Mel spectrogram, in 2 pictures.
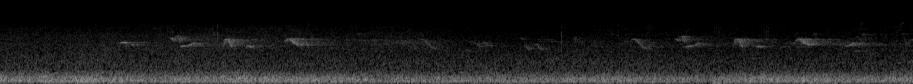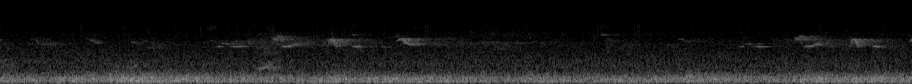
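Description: A songbird singing short phrases of quick chirped notes, a new phrase every few seconds, over a steady low rumble of distant thunder.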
